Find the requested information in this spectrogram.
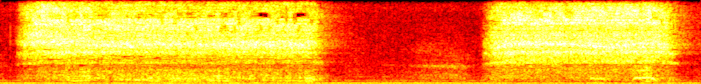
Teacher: it is definitely unvoiced we feel that we feel that breath we feel that breath okay we can find the sh at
